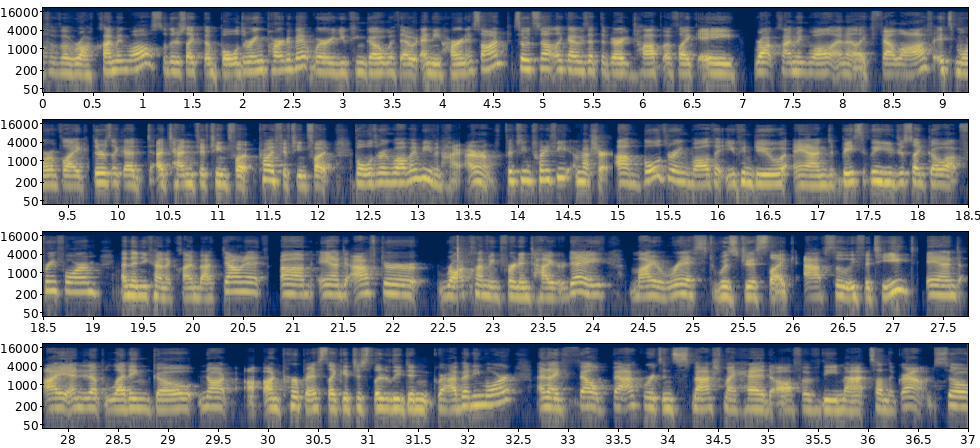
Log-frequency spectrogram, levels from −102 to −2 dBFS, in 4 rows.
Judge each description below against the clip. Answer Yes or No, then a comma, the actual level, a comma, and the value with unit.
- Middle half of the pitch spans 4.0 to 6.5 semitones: No, average, 3.1 semitones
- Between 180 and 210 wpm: No, fast, 230 wpm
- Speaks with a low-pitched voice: No, medium, 185 Hz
